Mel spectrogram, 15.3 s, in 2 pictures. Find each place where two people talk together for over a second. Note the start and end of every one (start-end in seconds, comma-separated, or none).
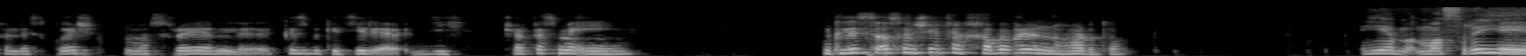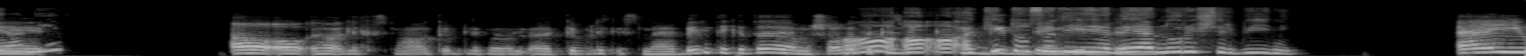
11.8-13.4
